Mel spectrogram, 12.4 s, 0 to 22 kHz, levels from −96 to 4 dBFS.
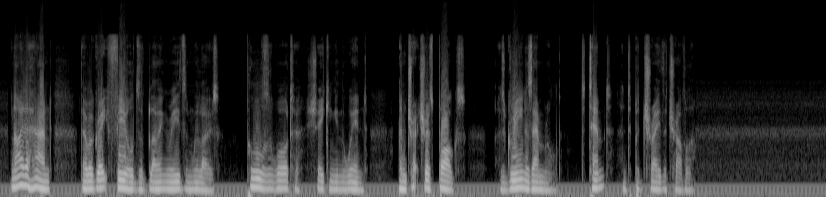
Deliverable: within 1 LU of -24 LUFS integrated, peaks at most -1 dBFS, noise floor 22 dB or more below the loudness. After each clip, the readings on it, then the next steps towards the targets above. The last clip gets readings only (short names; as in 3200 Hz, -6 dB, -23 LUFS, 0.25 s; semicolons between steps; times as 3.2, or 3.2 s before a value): clipped 1.3%; flat tops at -21.0 dBFS; hum 50 Hz; harmonics up to 150 Hz; hum level -48 dBFS; loudness -31.0 LUFS; peak -21.0 dBFS; loudness target -24.0 LUFS
-> clip repair -21 dBFS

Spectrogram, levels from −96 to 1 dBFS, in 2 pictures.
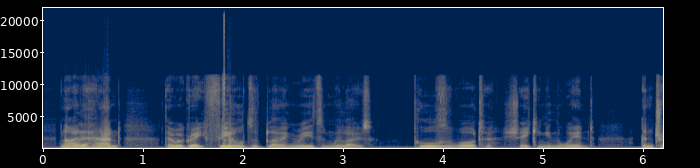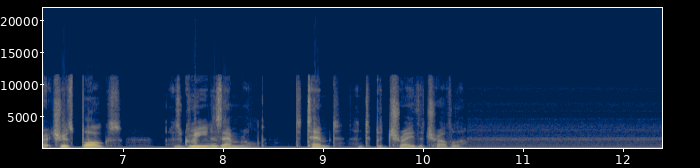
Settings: clipped 0.0%; hum 50 Hz; harmonics up to 150 Hz; hum level -48 dBFS
-> de-hum 50 Hz, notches 3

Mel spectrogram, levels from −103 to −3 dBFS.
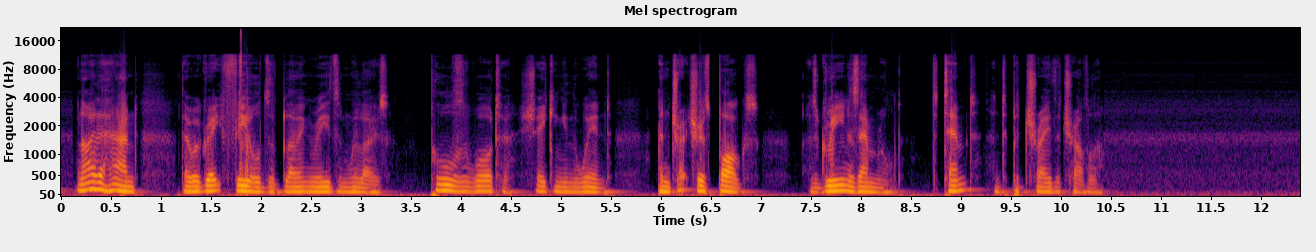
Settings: hum none; loudness -30.5 LUFS; peak -12.0 dBFS; loudness target -24.0 LUFS
-> gain +6.5 dB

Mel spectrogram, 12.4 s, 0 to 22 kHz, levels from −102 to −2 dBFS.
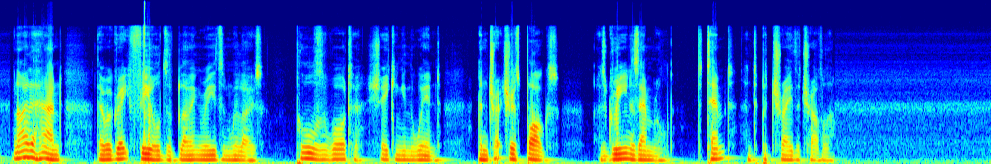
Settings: loudness -24.0 LUFS; peak -5.5 dBFS; noise floor -55 dBFS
